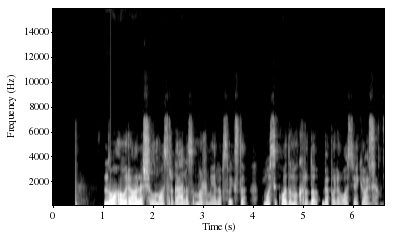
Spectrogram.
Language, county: Lithuanian, Panevėžys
